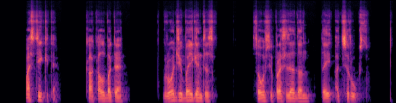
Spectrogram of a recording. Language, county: Lithuanian, Šiauliai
